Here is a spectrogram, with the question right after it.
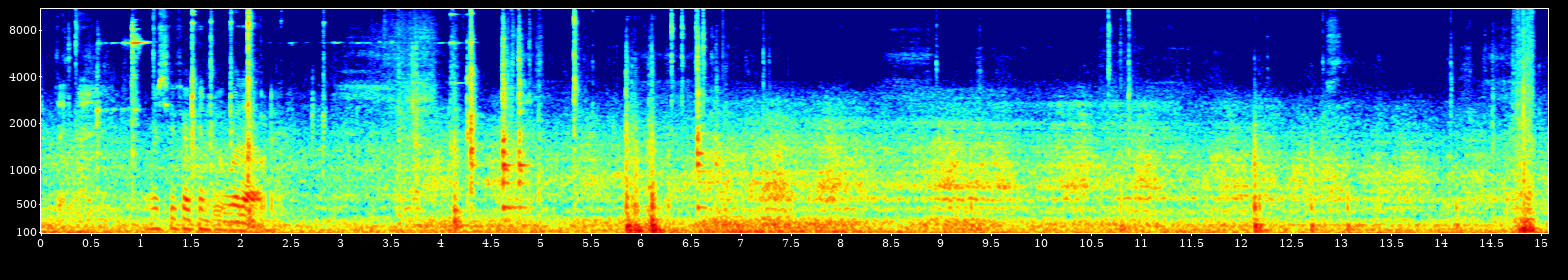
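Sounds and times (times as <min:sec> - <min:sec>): steady low rumble: 0:00.0 - 0:15.0
tools clicking and knocking: 0:03.6 - 0:06.9.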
